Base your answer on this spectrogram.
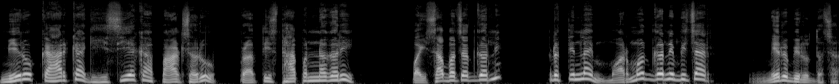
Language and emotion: Nepali, disgusted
